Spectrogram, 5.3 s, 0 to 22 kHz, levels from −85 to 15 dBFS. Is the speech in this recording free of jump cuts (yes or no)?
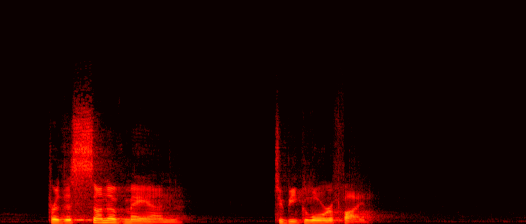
yes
